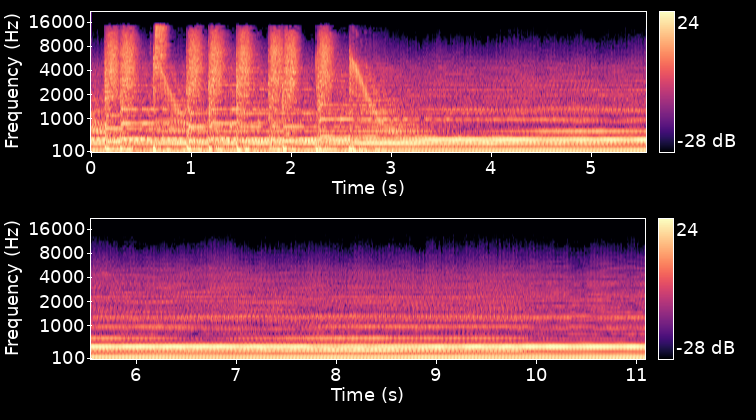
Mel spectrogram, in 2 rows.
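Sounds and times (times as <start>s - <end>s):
synthesizer drone: 0.0s - 11.0s.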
